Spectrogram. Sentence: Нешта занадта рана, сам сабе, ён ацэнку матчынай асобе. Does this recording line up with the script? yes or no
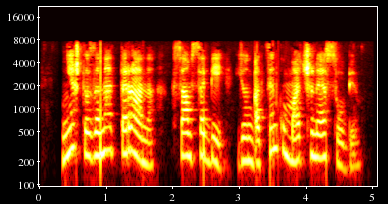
yes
